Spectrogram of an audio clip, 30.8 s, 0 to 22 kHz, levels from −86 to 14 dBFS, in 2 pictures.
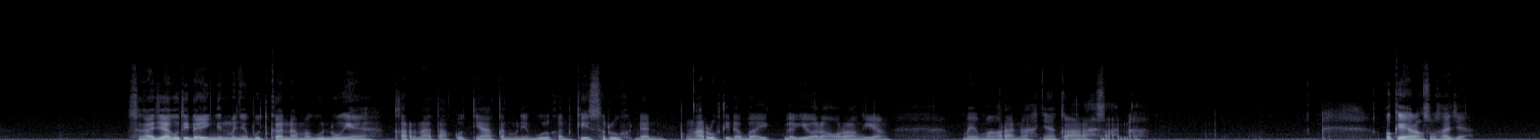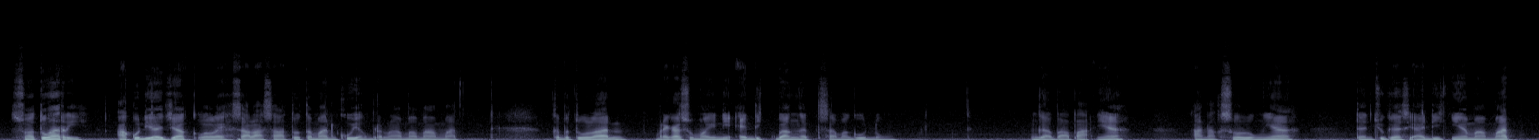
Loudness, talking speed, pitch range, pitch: -30 LUFS, 105 wpm, 95-105 Hz, 100 Hz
